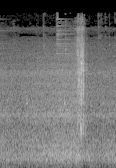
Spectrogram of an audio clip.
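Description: Steady road and engine noise heard inside a moving car's cabin, with a brief hiss about a second and a half in.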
